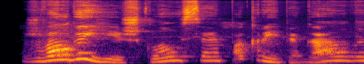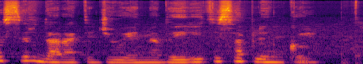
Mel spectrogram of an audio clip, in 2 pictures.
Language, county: Lithuanian, Panevėžys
